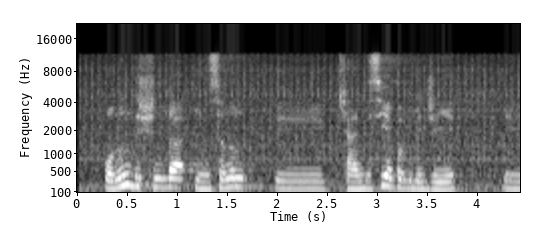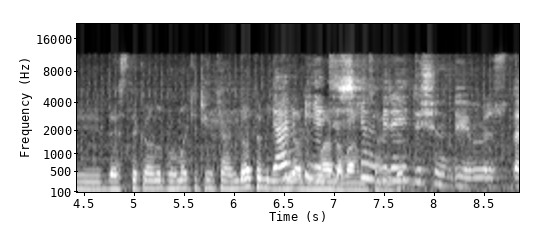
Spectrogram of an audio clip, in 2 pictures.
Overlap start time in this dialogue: 6 s

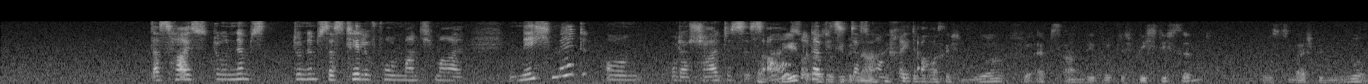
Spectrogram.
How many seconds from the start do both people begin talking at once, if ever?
8 s

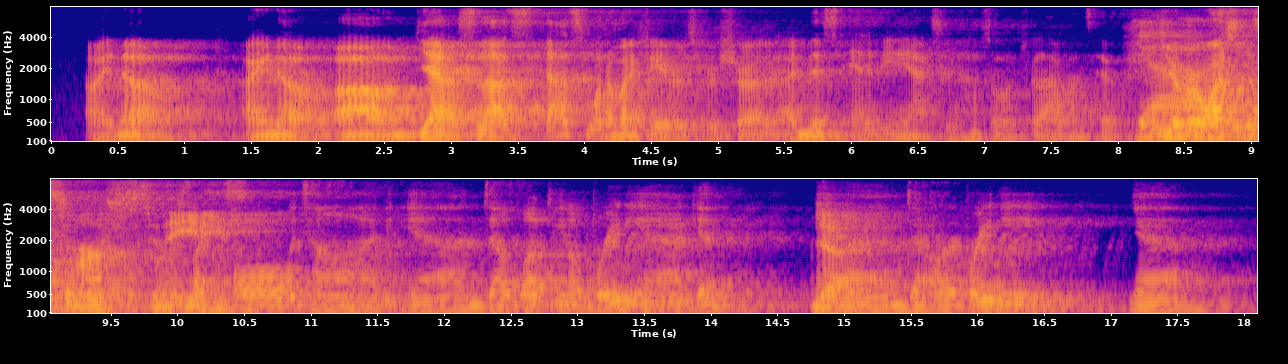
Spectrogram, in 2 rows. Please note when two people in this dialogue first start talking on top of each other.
8 s

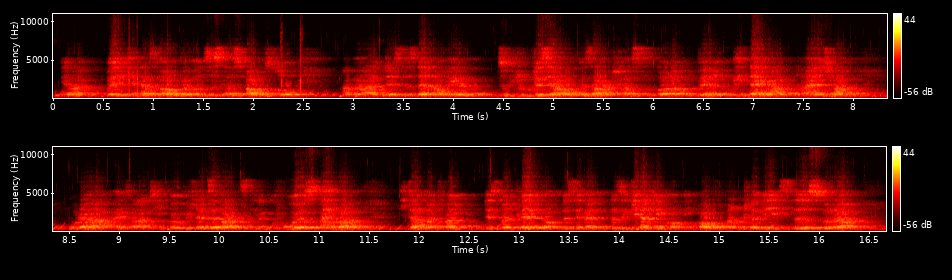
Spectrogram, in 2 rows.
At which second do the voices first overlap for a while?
1 s

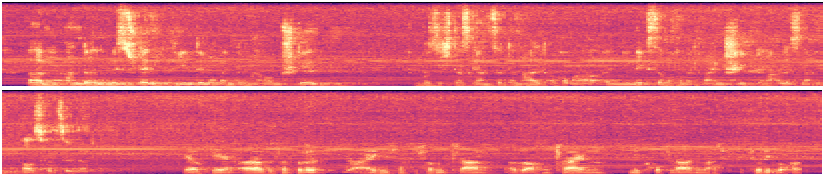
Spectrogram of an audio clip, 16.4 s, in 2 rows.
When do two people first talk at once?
none

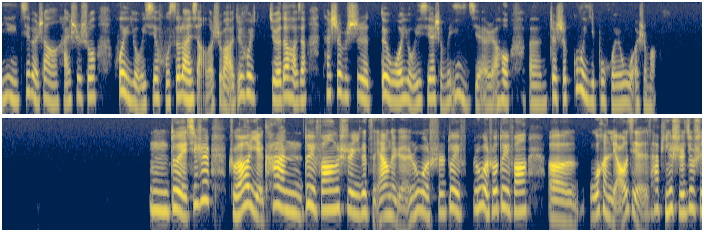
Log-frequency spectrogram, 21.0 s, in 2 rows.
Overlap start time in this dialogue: none

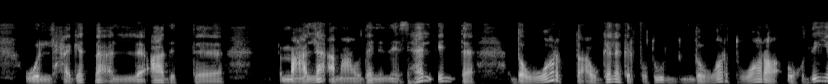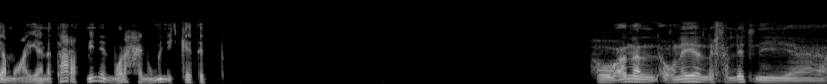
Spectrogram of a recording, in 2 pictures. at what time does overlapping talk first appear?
none

